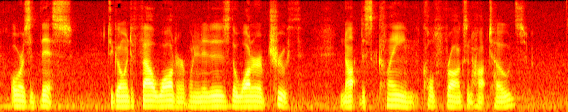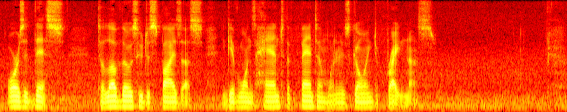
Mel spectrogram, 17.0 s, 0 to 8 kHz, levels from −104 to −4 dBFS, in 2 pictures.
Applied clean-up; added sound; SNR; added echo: none; none; none; none.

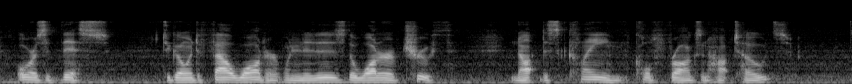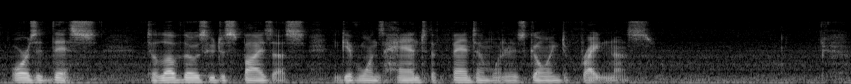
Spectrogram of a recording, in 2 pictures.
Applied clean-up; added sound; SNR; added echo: none; none; none; reverberation time 0.3 s.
